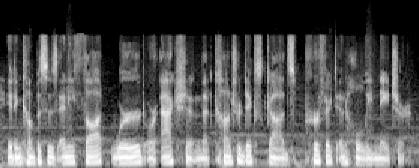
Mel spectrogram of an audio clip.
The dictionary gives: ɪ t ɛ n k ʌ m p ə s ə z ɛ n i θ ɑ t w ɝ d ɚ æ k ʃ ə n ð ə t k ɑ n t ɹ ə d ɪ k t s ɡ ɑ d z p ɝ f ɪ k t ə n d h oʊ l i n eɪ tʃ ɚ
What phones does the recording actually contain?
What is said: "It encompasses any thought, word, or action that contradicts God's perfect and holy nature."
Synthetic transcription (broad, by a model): ɪ t ɛ n k ʌ m p ə s ə z ɛ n i θ ɑ t w ɝ d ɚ æ k ʃ ə n ð ə t k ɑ n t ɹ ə d ɪ k t s ɡ ɑ d z p ɝ f ɪ k t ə n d h oʊ l i n eɪ tʃ ɚ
